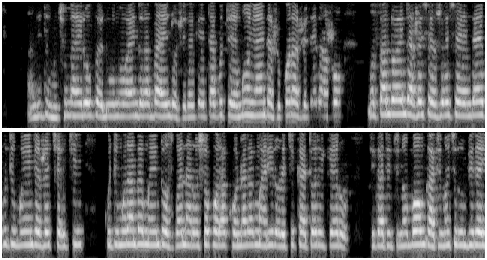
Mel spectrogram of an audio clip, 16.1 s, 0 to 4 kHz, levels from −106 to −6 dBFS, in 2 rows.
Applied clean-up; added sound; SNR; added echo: none; none; none; none.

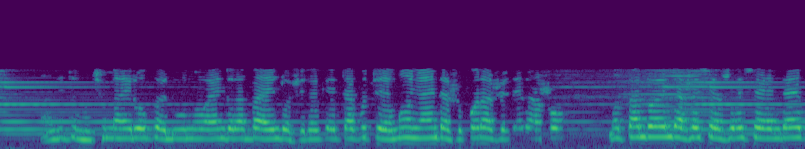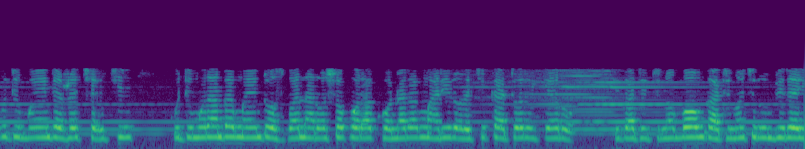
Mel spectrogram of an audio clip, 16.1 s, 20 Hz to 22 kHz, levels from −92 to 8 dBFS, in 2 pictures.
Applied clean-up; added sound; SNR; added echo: none; Bowed string instrument; 17 dB; none.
